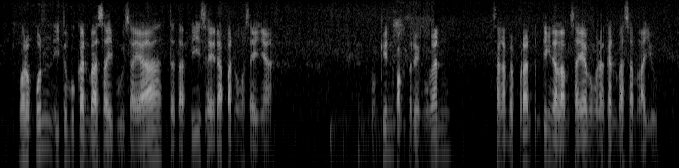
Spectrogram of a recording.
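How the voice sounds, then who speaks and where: Talking at a fairly quick pace, a man with medium pitch and ordinary pitch variation has a normal speaking voice. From Indonesia, Pontianak, West Kalimantan. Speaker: university student. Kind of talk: class presentation.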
